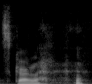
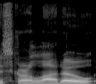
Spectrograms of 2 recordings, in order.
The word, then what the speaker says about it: Scarlato: Like Hmm. gelato, but Scarlato. Where do you want people to go follow you? Instagram at Scarlato is where I am most active.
